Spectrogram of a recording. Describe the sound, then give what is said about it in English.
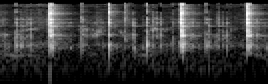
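A spoon stirring instant coffee in a cup, making four bright metallic clinks at a steady pace with softer taps and scrapes between them, all fairly faint. “I'm just stirring to make sure there's no lumps at the bottom of this. My common instant coffee.”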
